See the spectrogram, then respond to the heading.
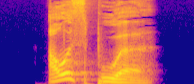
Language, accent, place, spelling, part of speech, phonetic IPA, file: German, Germany, Berlin, ausbuhe, verb, [ˈaʊ̯sˌbuːə], De-ausbuhe.ogg
- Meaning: inflection of ausbuhen: 1. first-person singular dependent present 2. first/third-person singular dependent subjunctive I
